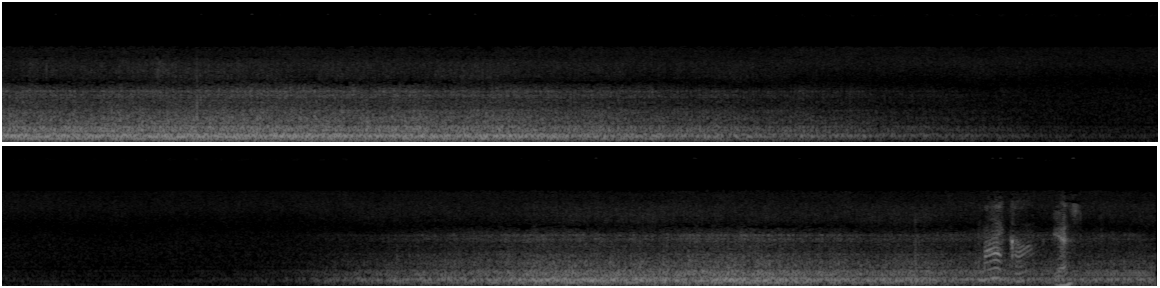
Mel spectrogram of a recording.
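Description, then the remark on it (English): A steady, rumbling airplane engine drone as the plane flies above the rain on its way to land at Monterey, fading to a softer hum midway before swelling back to full strength, with a couple of brief high squeaks near the end. “We flew above the rain before it started.”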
